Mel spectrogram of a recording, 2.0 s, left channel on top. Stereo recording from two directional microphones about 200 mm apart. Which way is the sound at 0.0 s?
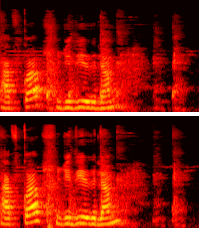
35° right (ahead or behind).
